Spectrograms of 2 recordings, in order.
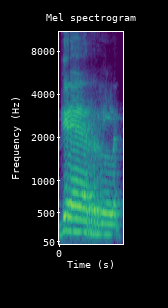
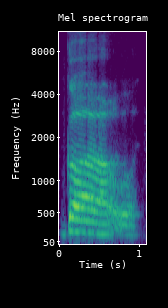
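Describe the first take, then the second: First: The vowel sounds like an e. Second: The vowel is a long schwa. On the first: The speaker calls it wrong. "it's not girl con E" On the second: The speaker calls it right. "it's like a long schwa"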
